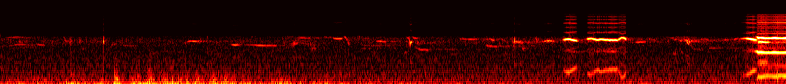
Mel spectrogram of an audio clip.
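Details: Eagle pair on the nest in a food fight. The male arrived with prey and refuses to share it with a young female. Faint thin squeals are followed by two short, loud whining bursts near the end.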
